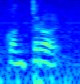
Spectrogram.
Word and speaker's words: control: palabras esdrújulas llevan tilda control conol el estrés está en la última sílaba termina en l Entonces está bien no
